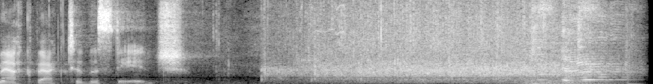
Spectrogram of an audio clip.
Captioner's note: applause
